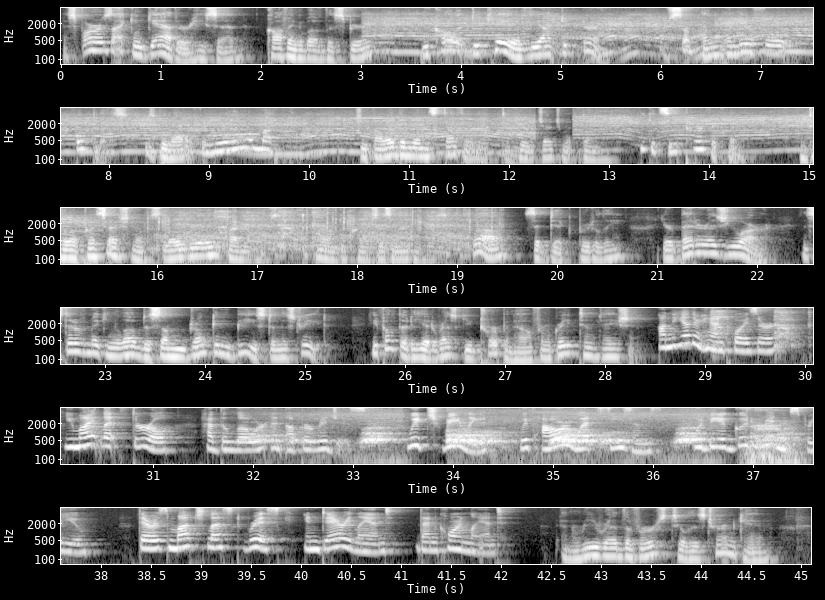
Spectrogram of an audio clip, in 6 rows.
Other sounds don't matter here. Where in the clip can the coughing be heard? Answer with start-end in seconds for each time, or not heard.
16.6-17.9, 29.1-30.1.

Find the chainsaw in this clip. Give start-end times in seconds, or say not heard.
3.0-19.5.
